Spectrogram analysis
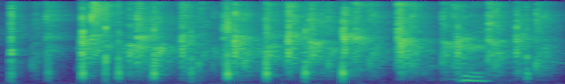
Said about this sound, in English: Let's give him a big hand.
